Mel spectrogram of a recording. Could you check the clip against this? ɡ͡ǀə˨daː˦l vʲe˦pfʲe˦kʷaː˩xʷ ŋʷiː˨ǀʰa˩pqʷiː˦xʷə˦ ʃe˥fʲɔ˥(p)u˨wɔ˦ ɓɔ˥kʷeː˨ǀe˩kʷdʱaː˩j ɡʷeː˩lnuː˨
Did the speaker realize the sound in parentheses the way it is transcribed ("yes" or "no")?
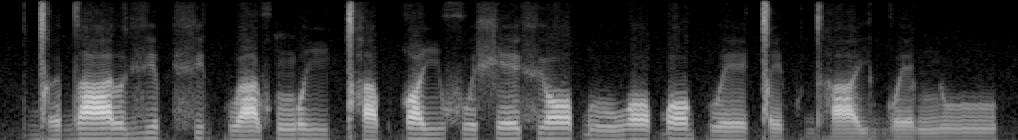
no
